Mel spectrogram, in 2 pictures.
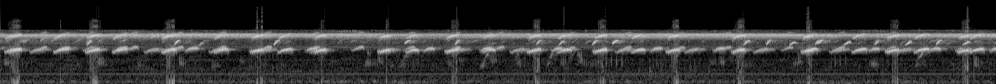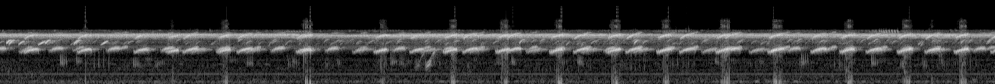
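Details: Foam nest tree frogs calling near midnight at a Sabi Sand Wildtuin waterhole, South Africa, 30 January 2021: a steady, unbroken wall of high chirps, overlaid by crisp clicks repeating about once per second.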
